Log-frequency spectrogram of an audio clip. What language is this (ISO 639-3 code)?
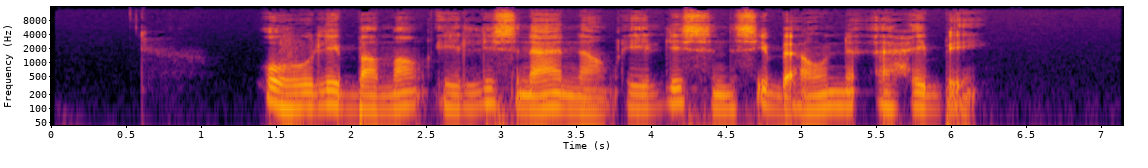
kab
